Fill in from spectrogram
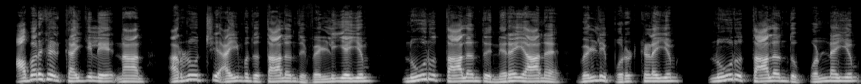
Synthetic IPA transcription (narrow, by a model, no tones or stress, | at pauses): ɐʋɐɾɣɐɭkɐjːɪleːnaːn | ʔɐɾɯnuːʈriʔɐɪmbɐðɯt̪aːlɐnd̪ɯʋɛɭːɪjɐjɯm | nuːrɯt̪aːlɐnd̪ɯnɪɾɐjaːnɐʋɛɭːipːɔɾɯʈ̚kɐɭɐjɯm | nuːrɯt̪aːlɐnd̪ɯpɔɳːɐjɯm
